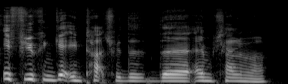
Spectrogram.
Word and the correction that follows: Shyamalan: Shyamalan, yeah.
